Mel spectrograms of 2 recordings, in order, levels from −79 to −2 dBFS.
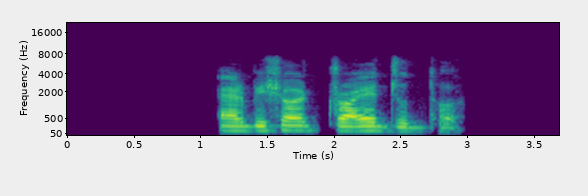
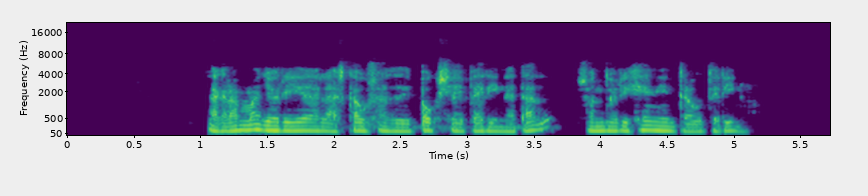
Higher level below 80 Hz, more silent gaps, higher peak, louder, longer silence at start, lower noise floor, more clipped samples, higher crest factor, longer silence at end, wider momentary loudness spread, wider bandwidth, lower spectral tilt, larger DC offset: second, -64 dBFS vs -58 dBFS; neither; about the same, -2 dBFS vs -2 dBFS; first, -17 LUFS vs -21 LUFS; about the same, 1.15 s vs 1.05 s; about the same, under -90 dBFS vs under -90 dBFS; neither; about the same, 18 dB vs 20 dB; first, 0.75 s vs 0.6 s; first, 16 LU vs 8 LU; first, 7.4 kHz vs 6.2 kHz; about the same, -6 dB/octave vs -7 dB/octave; neither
